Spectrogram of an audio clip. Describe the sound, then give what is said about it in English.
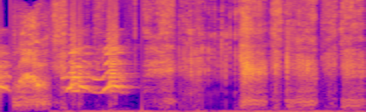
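A dog, Brutus, barks frantically while trying to tear through a door, a rapid, loud string of harsh, strained barks, some rising into high yelping cries with growly edges and only brief gaps between them. “Tiny yapper versus slobbering psycho. Brutus is losing his goddamn mind, trying to tear through the door.”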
